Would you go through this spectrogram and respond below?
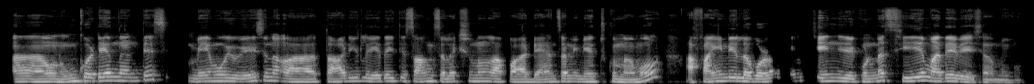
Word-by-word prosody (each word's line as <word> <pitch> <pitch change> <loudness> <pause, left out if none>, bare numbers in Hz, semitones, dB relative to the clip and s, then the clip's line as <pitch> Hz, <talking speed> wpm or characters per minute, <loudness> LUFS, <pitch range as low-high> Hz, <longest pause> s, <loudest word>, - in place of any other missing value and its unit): ఆ! - - +3 0.2
అవును. 130 -1 +1
ఇంకోటేందంటే 170 +3 0
స్ - - -1 0.4
మేము 145 +2 0 0.2
వేసిన 170 +5 -2 0.2
ఆహ్, 125 -1 +3
థర్డ్ 135 +3 +1
ఇయర్‌లో 155 -1 -5
ఏదైతే 150 +2 -4
సాంగ్ 135 +3 +1
సెలక్షన్, 135 +2 -3 0.2
ఆ - - +2
పా 120 - +4 0.2
డాన్స్ 125 +3 -3
అన్ని 135 0 -5
నేర్చుకున్నామో, 125 -3 -1 0.4
ఆ - - +7
ఫైనల్ 150 +5 +3
ఇయర్‌లో 155 -3 +3
కూడా 130 +2 +3 0.5
చేంజ్ 155 +1 +3
చేయకుండా 135 +4 0
సేమ్ 165 +3 +2
అదే 150 +1 +4
వేసాము 105 -1 -2
మేము. 95 -1 -14
140 Hz, 155 wpm, -23 LUFS, 130-155 Hz, 0.5 s, ఆ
